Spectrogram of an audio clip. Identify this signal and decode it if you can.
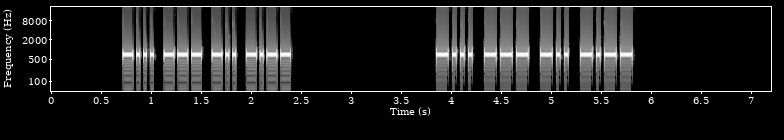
Morse code, heard as a keyed tone, about 36 wpm, 700 Hz. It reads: BODY BODY
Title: Speed-Racing Top 500 Words 30wpm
